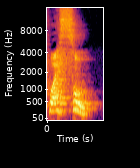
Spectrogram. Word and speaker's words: poisson: Pareil pour un poison, un poisson. Vous entendez la différence? C'est donc toute l'importance d'une bonne prononciation pour bien se faire comprendre et éviter des situations un peu gênantes.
